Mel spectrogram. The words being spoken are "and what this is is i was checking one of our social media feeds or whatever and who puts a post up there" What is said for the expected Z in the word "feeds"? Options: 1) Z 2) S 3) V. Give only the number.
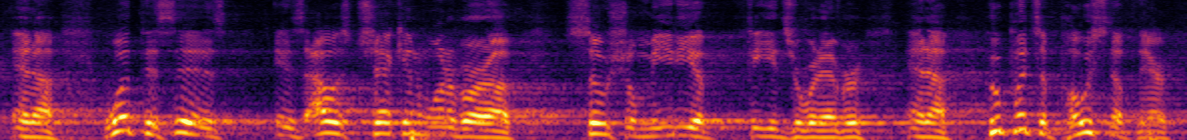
1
